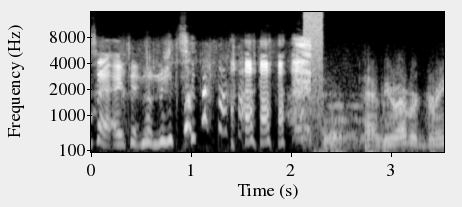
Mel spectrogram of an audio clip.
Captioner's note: both laughing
